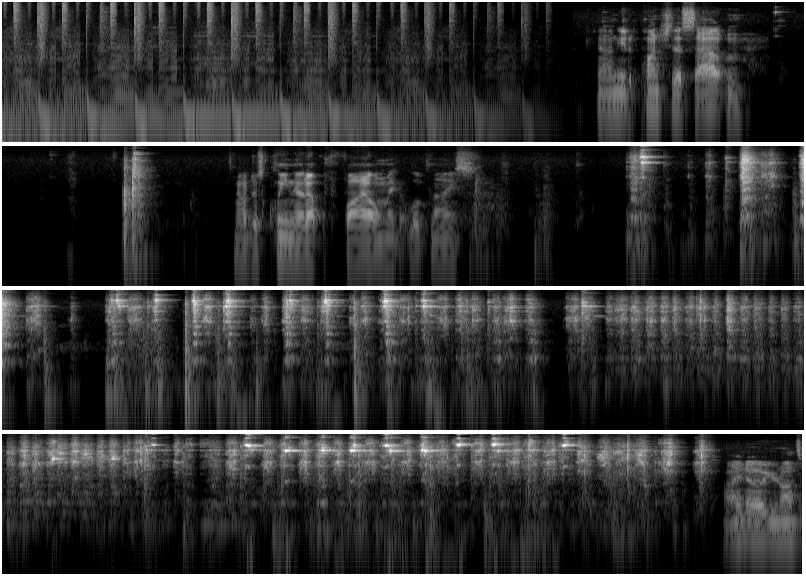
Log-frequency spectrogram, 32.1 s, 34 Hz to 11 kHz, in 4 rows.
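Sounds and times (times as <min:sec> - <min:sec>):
hand file rasping on metal: 0:14.3 - 0:31.3.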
